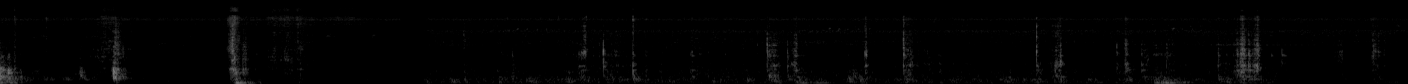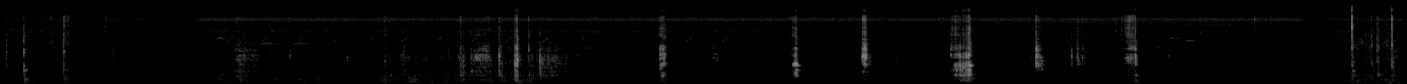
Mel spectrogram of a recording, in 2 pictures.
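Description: A woman rustles through leafy plants.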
